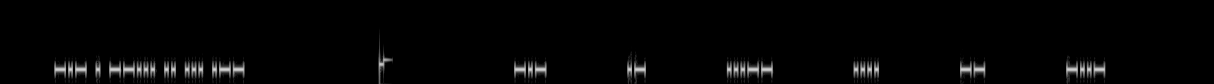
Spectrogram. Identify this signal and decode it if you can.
Morse code, heard as a keyed tone, about 35 wpm, spaced as for 15 wpm, 700 Hz. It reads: KE7ISW KA3HMX
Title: USA Call Signs - 6 Characters - 8x Character Spacing - 35wpm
